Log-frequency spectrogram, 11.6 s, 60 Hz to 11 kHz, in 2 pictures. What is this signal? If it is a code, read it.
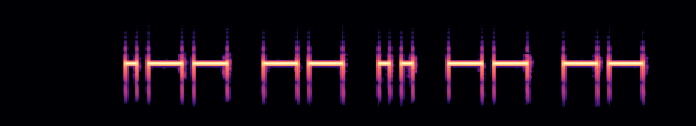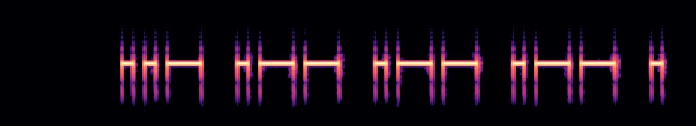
Morse code, heard as a keyed tone, about 13 wpm, 800 Hz. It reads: WMIMM UWWWE
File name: LEZIONI / 3 MWRO / 3 MWRO 12wpm 1730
